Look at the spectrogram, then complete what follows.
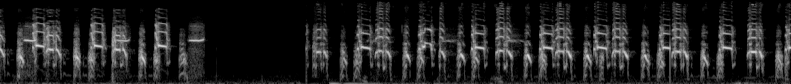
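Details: Teetar, the grey francolin, recorded around Dera Ghazi Khan in Pakistan, calling in loud, rasping, rhythmic phrases. One series is followed by a pause of about a second, then the harsh repeated notes resume steadily to the end.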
